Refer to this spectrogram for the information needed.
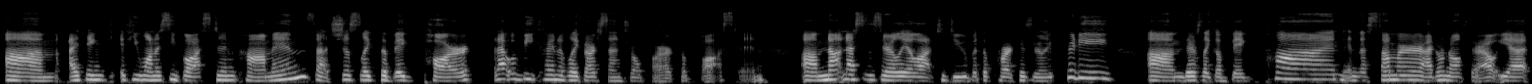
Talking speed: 220 wpm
